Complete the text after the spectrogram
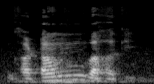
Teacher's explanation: অনুনাসিক বকার হয়ে যাবে, যেমন বহতি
